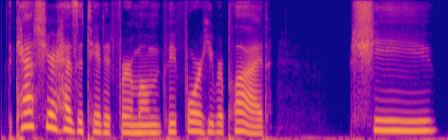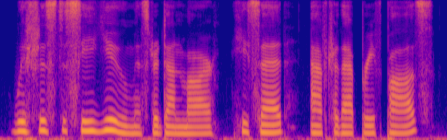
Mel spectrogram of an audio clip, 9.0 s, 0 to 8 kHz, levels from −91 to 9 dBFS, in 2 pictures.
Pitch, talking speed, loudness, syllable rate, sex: 185 Hz, 140 wpm, -20 LUFS, 4.6 syllables/s, female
